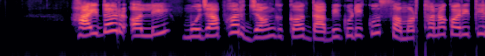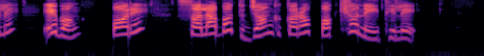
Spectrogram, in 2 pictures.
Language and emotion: Odia, neutral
